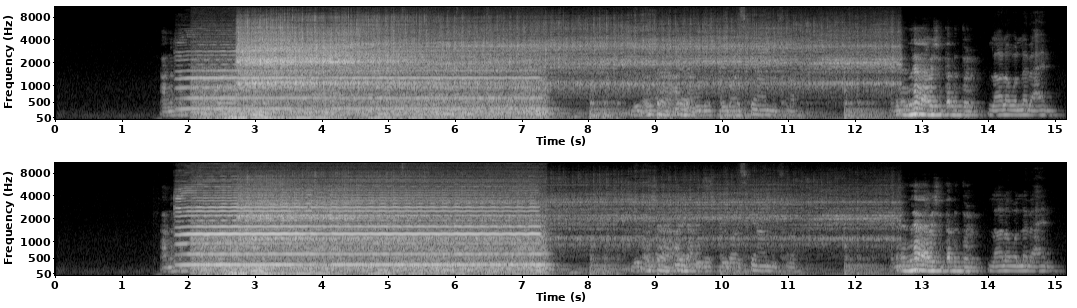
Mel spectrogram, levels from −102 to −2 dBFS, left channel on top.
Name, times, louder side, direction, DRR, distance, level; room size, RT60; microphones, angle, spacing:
voice 1, 1.6-3.3 8.8-9.7 12.6-13.8, left 1 dB, 70° left, 3 dB, 1.7 m, -37 dB
Bowed string instrument, 1.8-7.5, right 8 dB, 70° right, 0.4 m, -30 dB
sound 1, 2.0-7.4, right 1 dB, 15° right, 0.6 m, -35 dB
sound 2, 2.7-12.7, left 7 dB, 45° left, 0.3 m, -35 dB
voice 2, 5.3-6.9 8.6-11.2 12.5-12.8 13.0-13.1 14.0-15.0, left 1 dB, 90° left, 5 dB, 0.8 m, -46 dB
4.9 x 4.4 x 4.9 m, 0.41 s
head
